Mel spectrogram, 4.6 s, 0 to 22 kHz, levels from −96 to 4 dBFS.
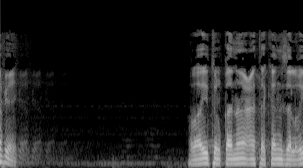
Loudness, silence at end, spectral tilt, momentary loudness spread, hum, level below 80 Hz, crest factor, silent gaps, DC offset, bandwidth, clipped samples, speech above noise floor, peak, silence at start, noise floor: -25 LUFS; 0 s; -6 dB/octave; 11 LU; none; -54 dBFS; 16 dB; none; under 0.1%; 10.5 kHz; under 0.1%; 43 dB; -12 dBFS; 0 s; -68 dBFS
